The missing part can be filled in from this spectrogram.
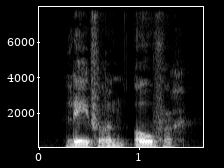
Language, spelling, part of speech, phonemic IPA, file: Dutch, leveren over, verb, /ˈlevərə(n) ˈovər/, Nl-leveren over.ogg
- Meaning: inflection of overleveren: 1. plural present indicative 2. plural present subjunctive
